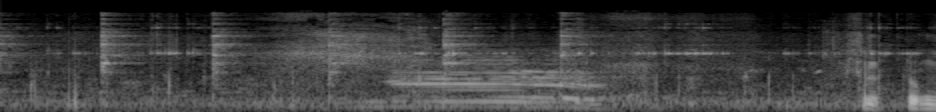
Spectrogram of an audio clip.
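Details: Cattle at karapan sapi bull race training in Pamekasan: a single short moo about a second long amid cowbell jingling, clinks and crowd noise.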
